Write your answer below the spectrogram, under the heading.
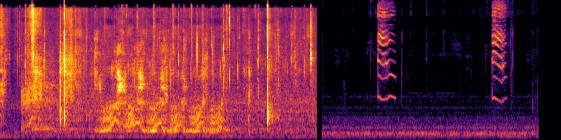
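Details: Kittens: about six seconds of low, wavering, drawn-out meows over a rough, noisy background, then quieter hum with two short, high, arched mews about three seconds apart.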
